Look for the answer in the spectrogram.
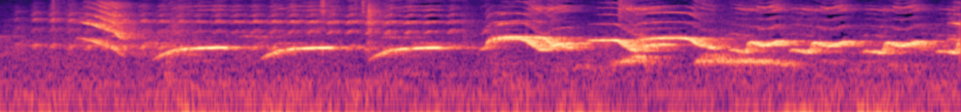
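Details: Captive black-throated laughingthrush dancing while singing indoors: a series of loud, clear whistled notes that slide down then rise, followed by quicker looping, warbled phrases that run together.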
